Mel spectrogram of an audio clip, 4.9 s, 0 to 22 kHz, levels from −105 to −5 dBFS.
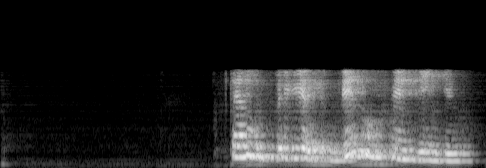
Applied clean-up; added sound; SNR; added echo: neural mask model DeepFilterNet 3.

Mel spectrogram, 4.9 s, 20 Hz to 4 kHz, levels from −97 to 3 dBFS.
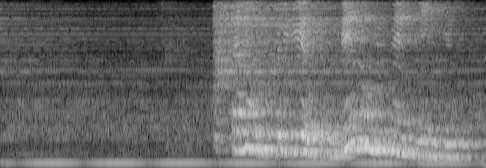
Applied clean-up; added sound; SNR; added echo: none; Hi-hat; 15 dB; reverberation time 1.0 s.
